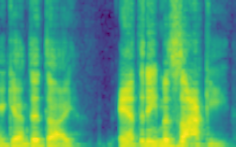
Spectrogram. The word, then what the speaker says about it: Mazzocchi: to say hello to us along with Anthony Mizuki I said your name wrong again didn't I Anthony mazaki correct maak why can't I get that right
